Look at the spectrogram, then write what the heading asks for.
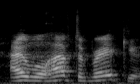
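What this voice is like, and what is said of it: Poor put-on Russian accent. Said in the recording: “I just got to do it a Russian accent. ... It sounds like your German accent. You just fuck it up everywhere now. ... I'm not the accent guy.”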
